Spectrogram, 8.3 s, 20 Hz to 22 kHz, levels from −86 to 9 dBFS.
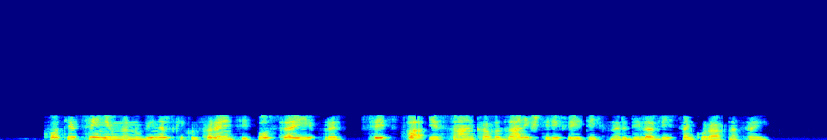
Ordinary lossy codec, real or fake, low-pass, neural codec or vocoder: AAC, 16 kbps; real; 7.2 kHz; none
